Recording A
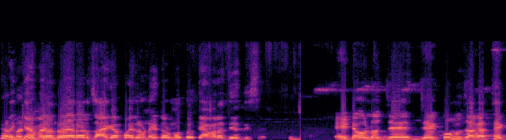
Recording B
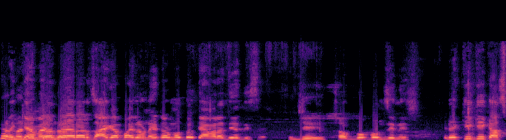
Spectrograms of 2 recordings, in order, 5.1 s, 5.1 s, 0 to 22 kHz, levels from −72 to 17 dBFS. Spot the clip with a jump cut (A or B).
A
